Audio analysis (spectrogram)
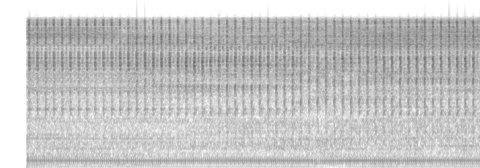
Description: Проявился внезапно. В итоге оказалось, что это заклинивший клапан фазовращателя (VVT).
